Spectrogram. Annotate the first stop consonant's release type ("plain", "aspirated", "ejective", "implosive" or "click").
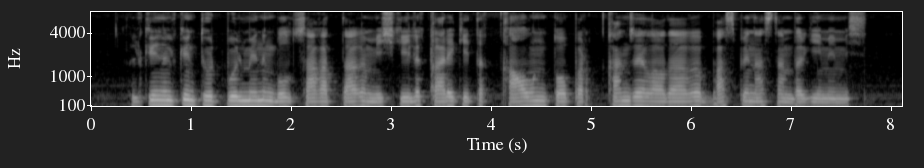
plain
